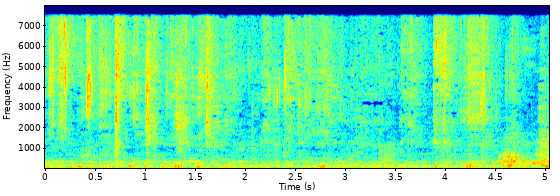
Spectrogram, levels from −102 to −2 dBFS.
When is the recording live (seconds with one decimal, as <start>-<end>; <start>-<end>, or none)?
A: 0.0-5.0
